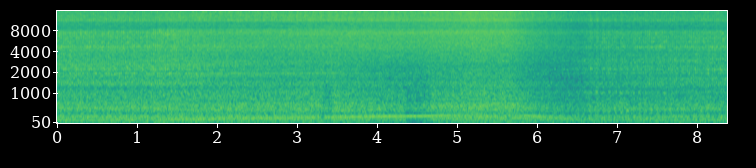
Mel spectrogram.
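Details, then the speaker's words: 2012 Freightliner M2 forestry bucket truck, Cummins 6.7L turbo diesel, automatic: a steady, even diesel rumble at idle, its tone drifting slightly, with no stumble or misfire, a normal idle. "No smoking, no misfiring. This truck is on point. No hesitation of that 6.7 liter strong motor you'll hear on the drive-by and drive-on test."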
